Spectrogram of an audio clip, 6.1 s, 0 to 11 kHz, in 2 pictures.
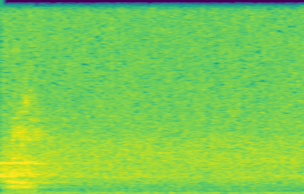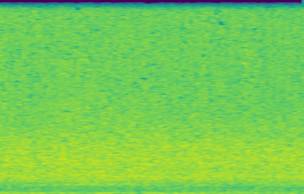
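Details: A rutting fallow deer buck, the only antlered male in a herd at a park deer enclosure in Arnhem, recorded 5 November 2014, gives a deep, hoarse groan to assert dominance.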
